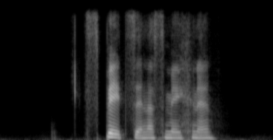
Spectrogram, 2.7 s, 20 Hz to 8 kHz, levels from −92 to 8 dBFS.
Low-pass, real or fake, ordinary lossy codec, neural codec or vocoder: 7.2 kHz; fake; none; codec, 16 kHz in and 24 kHz out, 0.9 kbps, LongCat-Audio-Codec, fine tuned four codebook decoder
